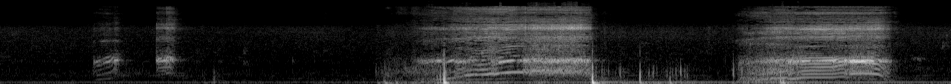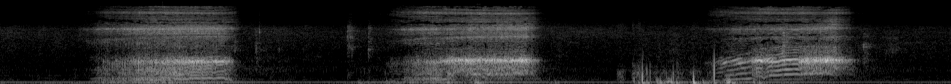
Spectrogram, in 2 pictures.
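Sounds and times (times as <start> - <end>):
person snoring loudly: 3.8 - 6.1, 7.4 - 9.0, 10.4 - 11.9, 13.4 - 15.0, 16.5 - 18.1.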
